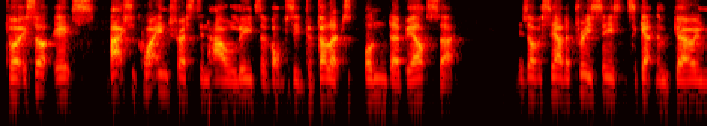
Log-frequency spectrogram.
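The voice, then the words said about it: Yorkshire accent. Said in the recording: “As you can probably tell from my accent, I'm from the area. I'm a Yorkshire boy.”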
